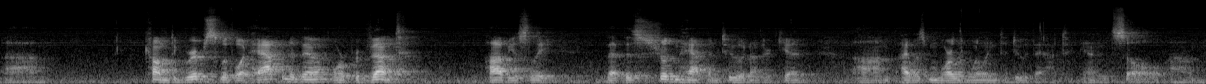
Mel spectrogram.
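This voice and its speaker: Middle-aged man, deep voice, creaky fry, hesitant informal storytelling, roomy distant recording. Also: flat delivery. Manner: halting, hesitant, pausing often mid-sentence. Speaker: school superintendent, former teacher. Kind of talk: personal account, informal talk. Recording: roomy, distant mic, faint rumbling noise.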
